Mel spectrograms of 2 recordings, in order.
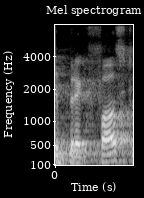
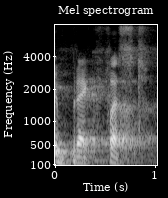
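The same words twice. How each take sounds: First: بریک فاسٹ with long "faast"; full long a in فاسٹ; mispronounced breakfast. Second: بریک فاسٹ as "brek-fust"; short reduced last vowel in بریک فاسٹ; slow "BREK-fst" for بریک فاسٹ; correct breakfast. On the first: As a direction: say بریک فاسٹ like two words. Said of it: "بریک فاسٹ نہیں ہے". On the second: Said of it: "یہ بریک فاسٹ نہیں ہے". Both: Shown as a demonstration.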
